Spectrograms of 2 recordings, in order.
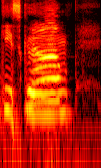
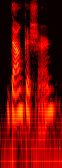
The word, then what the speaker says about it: Dankeschön: No, you're not even saying it right in German, by the way. It's not- Danke Schoon. Nope. Volkswagen. Dankeschön. Dankeschön.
